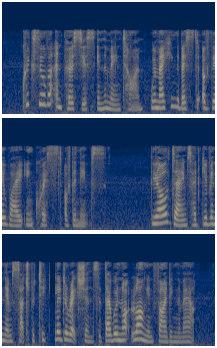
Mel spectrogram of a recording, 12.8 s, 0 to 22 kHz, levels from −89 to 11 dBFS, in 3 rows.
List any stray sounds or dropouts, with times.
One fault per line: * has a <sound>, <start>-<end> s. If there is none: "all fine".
* has a dropout, 9.5-9.6 s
